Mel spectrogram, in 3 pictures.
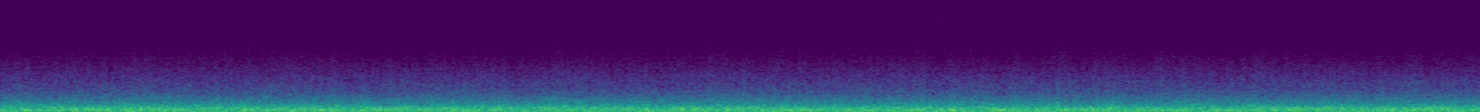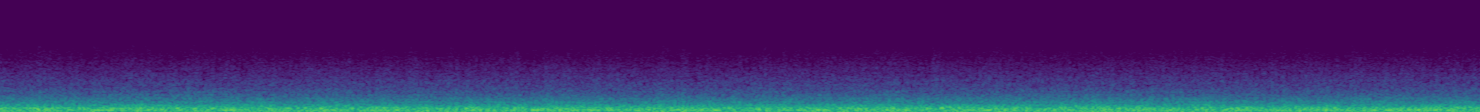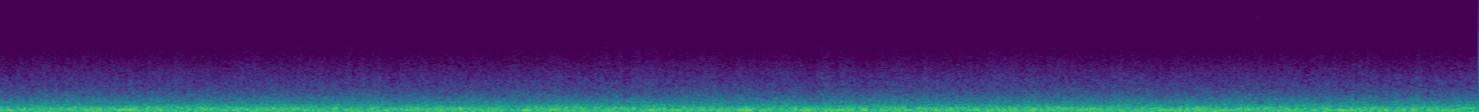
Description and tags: rumble low water gushing movement
gushing, low, movement, rumble, water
